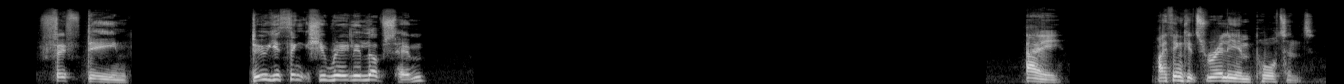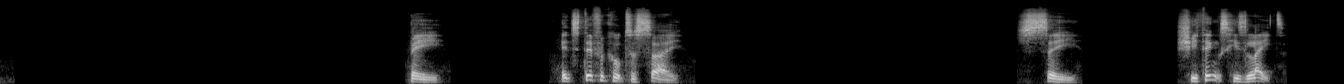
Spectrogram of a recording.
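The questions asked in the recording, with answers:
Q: Do you think she really loves him?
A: B: It's difficult to say.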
